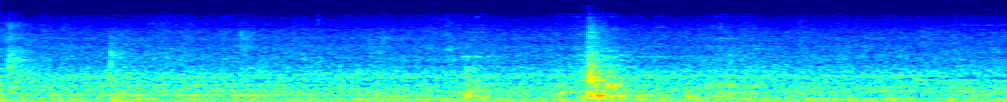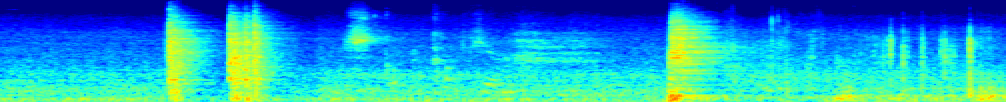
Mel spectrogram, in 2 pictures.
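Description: Kitchen things being handled: sharp knocks and clatters, a pair about six seconds in and the loudest about two seconds later, then a run of small clicks, over a steady low hum.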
